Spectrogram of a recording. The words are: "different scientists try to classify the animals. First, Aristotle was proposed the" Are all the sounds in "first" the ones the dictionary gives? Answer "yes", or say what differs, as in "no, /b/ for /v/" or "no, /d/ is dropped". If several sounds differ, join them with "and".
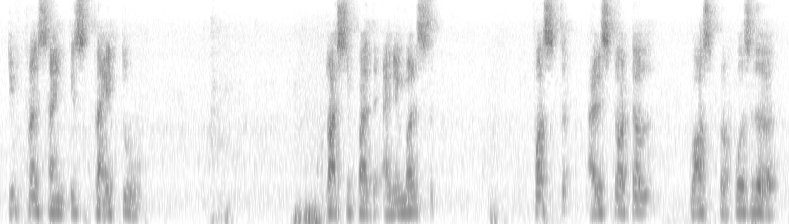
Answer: yes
